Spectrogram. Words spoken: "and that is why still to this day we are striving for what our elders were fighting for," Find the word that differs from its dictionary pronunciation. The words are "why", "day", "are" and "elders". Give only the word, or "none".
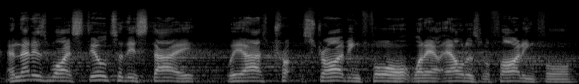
none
